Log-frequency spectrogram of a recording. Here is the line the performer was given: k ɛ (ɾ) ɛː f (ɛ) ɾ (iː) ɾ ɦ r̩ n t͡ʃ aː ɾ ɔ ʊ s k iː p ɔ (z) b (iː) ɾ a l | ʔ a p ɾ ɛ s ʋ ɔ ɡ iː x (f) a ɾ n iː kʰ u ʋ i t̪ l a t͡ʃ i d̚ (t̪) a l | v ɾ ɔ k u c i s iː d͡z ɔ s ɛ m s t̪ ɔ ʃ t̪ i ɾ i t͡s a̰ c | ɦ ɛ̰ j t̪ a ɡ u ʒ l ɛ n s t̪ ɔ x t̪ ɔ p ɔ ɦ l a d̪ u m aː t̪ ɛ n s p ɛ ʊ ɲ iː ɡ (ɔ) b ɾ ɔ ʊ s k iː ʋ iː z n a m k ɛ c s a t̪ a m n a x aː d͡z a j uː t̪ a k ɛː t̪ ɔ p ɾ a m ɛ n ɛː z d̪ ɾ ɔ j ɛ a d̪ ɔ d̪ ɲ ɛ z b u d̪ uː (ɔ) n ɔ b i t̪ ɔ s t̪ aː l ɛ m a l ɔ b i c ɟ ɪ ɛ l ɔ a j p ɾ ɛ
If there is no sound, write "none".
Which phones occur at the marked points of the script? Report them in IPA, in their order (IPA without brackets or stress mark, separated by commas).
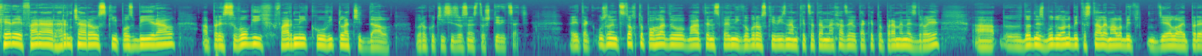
ɾ, a, aː, z, iː, f, d̪, ɔ, ɔ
